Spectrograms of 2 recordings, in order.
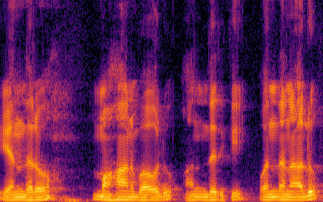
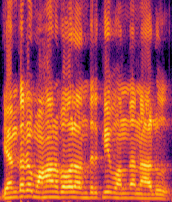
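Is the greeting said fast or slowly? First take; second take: slowly; fast. First: The greeting is said slowly and unhurriedly. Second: The greeting is said quickly and hurriedly. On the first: The speaker calls it right. "మెల్లగా" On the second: The speaker calls it wrong. "ఎందుకంత తొందర నీకు?"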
